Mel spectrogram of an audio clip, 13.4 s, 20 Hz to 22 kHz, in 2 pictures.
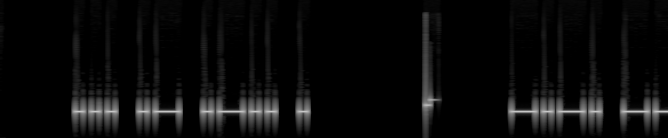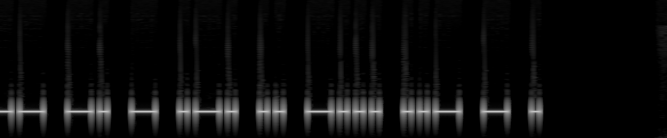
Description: Morse code, heard as a keyed tone, about 15 wpm, 700 Hz. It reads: SALE CONTRIBUTE
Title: Sentences from Top 1400 Words - New Word Drill Alt - 15wpm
